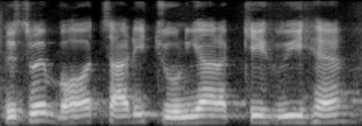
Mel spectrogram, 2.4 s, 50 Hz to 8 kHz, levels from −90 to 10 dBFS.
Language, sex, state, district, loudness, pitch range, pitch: Hindi, male, Arunachal Pradesh, Lower Dibang Valley, -14 LUFS, 145-170 Hz, 155 Hz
